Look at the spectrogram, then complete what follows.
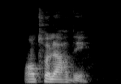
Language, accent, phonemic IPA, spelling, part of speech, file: French, France, /ɑ̃.tʁə.laʁ.de/, entrelarder, verb, LL-Q150 (fra)-entrelarder.wav
- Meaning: 1. to place pieces of bacon into meat; (obsolete) to interlard 2. to furnish something all over by interweaving, or interspersing, often as to embellish: to adorn, to interlard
